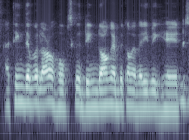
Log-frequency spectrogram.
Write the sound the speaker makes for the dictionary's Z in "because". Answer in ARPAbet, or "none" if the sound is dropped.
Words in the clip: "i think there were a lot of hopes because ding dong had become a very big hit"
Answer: none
